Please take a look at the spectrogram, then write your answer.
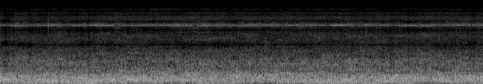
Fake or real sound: fake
